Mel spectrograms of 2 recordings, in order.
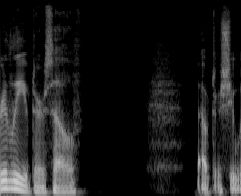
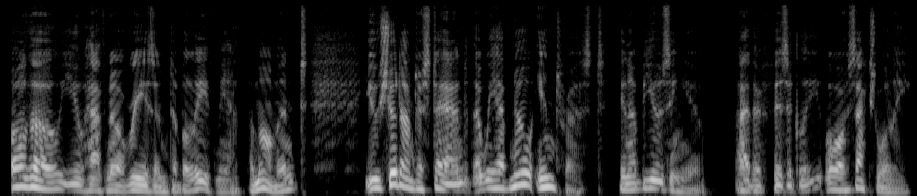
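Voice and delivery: soft, matter-of-fact captor; composed captor; 2 semitones higher, 4 dB quieter, faster than usual. Acted. Captor assuring prisoner of no abuse, soft and composed. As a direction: reassure the prisoner quietly and formally.

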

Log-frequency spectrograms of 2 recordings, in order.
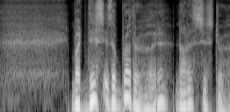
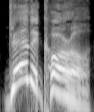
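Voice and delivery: slow, loud, higher furious yell; 8 semitones higher, 8 dB louder, much slower than usual. A narrator's reading. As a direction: bellow the name out in anger. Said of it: "Boyd yelled".

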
